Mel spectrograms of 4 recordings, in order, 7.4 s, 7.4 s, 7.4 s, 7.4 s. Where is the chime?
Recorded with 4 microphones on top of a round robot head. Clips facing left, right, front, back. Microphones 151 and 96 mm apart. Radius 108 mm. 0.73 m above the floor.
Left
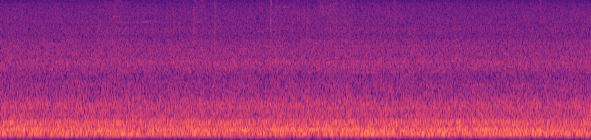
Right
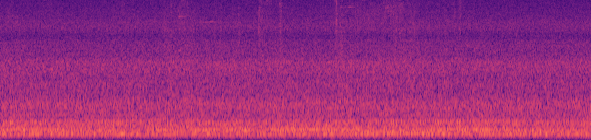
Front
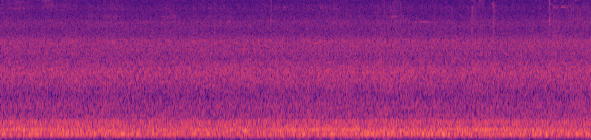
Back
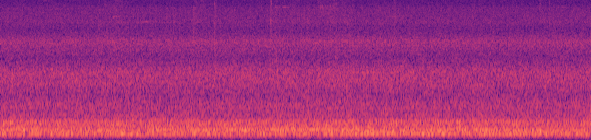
No chime in this recording.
